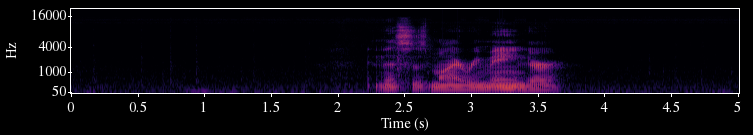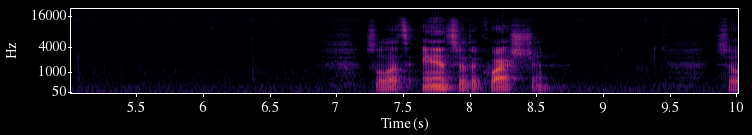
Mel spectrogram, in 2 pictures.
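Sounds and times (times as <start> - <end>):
stylus scratching on tablet screen: 4.2 - 6.8.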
